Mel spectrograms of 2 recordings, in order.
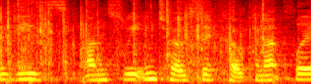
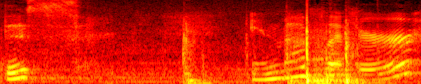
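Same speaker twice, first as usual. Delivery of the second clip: slow, drawn-out Southern accent; slower than usual. Real, not acted. Vlogger telling viewers where the food goes, slipping into a Southern accent. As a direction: slip into a Southern drawl for a moment. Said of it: "said that with a southern accent".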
